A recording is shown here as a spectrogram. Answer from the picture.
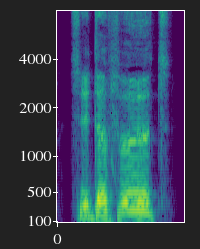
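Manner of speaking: slow, drawn-out accusing character voice; Boyle grumbling blame. Acted.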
